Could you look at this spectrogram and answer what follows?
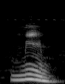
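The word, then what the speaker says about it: ميم: মিম, এই মিম, মিমের মাখরাজ হচ্ছে দুই ঠোঁটের ভিজে অংশ হইতে উচ্চারণ হয়, এই দুই ঠোঁটের ভিজে অংশ, এই এই মিম মিম মিম, দুই ঠোঁটের ভিজে অংশ হইতে উচ্চারণ হয় মিম।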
